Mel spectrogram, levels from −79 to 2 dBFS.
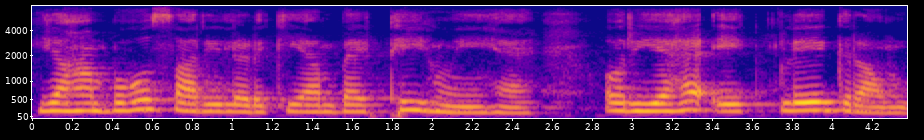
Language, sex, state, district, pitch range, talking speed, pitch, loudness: Hindi, female, Punjab, Fazilka, 175-210 Hz, 180 wpm, 195 Hz, -15 LUFS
